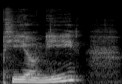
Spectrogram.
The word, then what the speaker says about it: peony: So if we take a look at the colors, we have what I have been told is to be pronounced as peony.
